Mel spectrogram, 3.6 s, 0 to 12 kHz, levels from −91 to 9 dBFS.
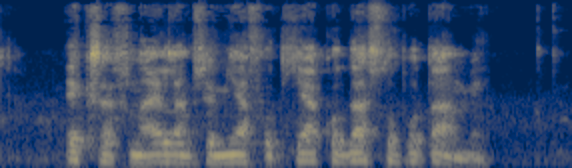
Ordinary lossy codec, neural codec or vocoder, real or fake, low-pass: Opus, 32 kbps; none; real; 10.8 kHz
